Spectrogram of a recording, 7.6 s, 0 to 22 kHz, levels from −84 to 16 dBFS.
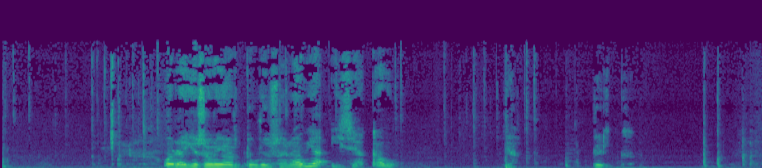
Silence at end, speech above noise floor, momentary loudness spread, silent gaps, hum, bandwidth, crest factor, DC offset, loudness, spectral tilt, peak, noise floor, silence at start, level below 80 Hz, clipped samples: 0.2 s; 35 dB; 23 LU; none; none; 17 kHz; 18 dB; under 0.1%; -16 LUFS; -3 dB/octave; -2 dBFS; -50 dBFS; 0.05 s; -50 dBFS; under 0.1%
